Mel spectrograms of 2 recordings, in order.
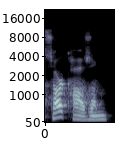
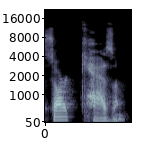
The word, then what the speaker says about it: sarcasm: Remember, this word has 3 syllables. Sarcasm. It looks like 2 syllables, but it's 3. Sarcasm. Not sarcasm, but sarcasm.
